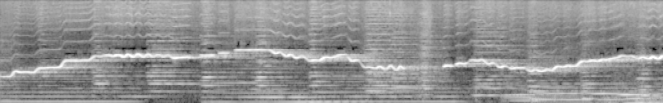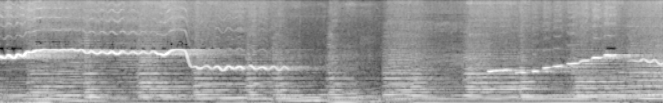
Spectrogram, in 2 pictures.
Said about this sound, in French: air pour siffleuses et orchestres, qu'on les a entendus interpréter à l'Olympia.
